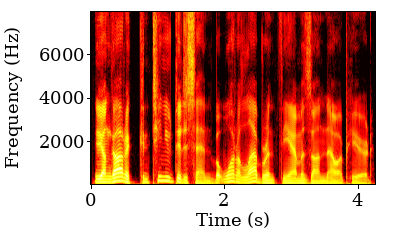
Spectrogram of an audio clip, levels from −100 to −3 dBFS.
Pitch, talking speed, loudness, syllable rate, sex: 115 Hz, 180 wpm, -19 LUFS, 5.8 syllables/s, male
